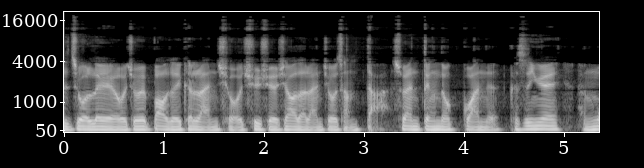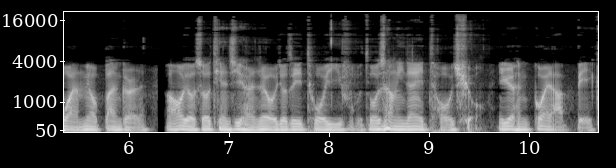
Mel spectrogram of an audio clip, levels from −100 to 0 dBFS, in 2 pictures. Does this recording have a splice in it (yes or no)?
yes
